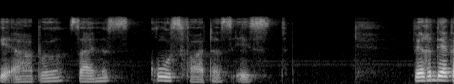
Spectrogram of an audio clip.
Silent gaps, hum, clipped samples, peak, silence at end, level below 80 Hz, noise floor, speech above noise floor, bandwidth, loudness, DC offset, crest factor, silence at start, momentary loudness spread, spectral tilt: none; none; under 0.1%; -4 dBFS; 0 s; -70 dBFS; -60 dBFS; 37 dB; 10 kHz; -24 LUFS; under 0.1%; 22 dB; 0 s; 12 LU; -3.5 dB/octave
